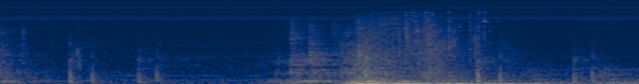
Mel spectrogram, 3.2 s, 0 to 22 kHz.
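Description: A locked door in the video game Fallout 4 opens: a few soft clicks and taps, then a louder sliding, scraping swell of the door moving aside that rumbles on to the end.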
